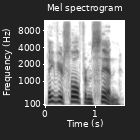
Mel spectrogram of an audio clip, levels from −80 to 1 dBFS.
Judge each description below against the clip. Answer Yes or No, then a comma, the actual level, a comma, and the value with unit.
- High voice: No, medium, 150 Hz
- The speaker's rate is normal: Yes, average, 190 wpm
